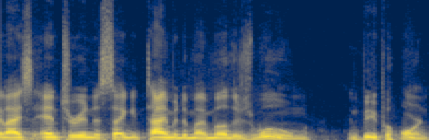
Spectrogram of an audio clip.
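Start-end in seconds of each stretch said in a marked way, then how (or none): none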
